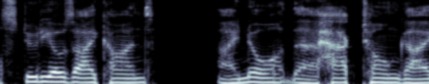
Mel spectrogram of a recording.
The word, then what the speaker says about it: h4ckton3: an LMMS user named Hacktone. I think I'm pronouncing it correctly. He spells it a little bit different, but I think it's supposed to be Hacktone.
